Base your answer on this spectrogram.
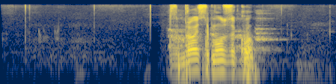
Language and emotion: Russian, neutral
